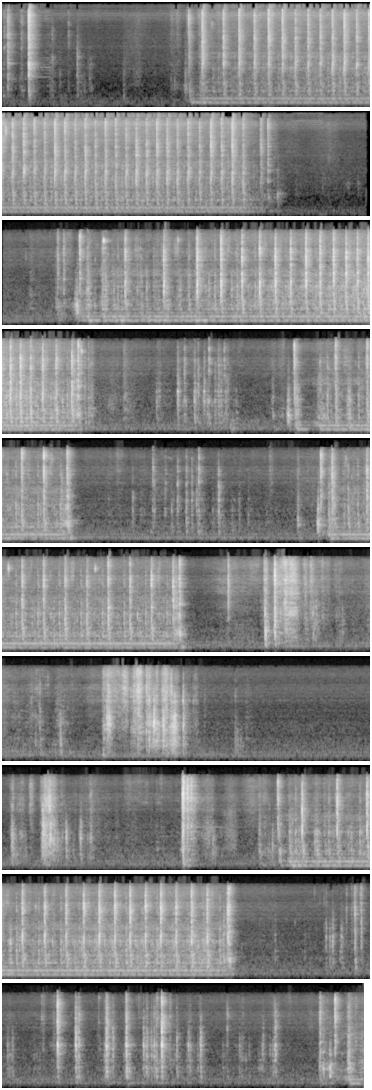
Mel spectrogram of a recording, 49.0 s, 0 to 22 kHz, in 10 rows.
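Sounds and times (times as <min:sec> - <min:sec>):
sewing machine stitching: 0:02.5 - 0:08.6, 0:10.8 - 0:16.0, 0:18.6 - 0:20.7, 0:23.9 - 0:27.0, 0:37.9 - 0:42.4, 0:48.4 - 0:48.9.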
